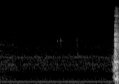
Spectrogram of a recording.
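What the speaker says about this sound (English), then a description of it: "If I can quit coughing" A single sharp cough bursts out near the end, loud and close, after a second of near silence with a faint low hum.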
